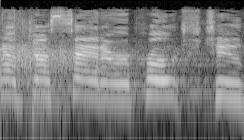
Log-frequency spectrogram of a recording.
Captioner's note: some Applause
